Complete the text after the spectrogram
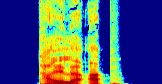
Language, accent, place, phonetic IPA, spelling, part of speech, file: German, Germany, Berlin, [ˌtaɪ̯lə ˈap], teile ab, verb, De-teile ab.ogg
- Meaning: inflection of abteilen: 1. first-person singular present 2. first/third-person singular subjunctive I 3. singular imperative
